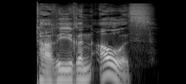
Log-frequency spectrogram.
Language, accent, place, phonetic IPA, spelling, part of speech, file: German, Germany, Berlin, [taˌʁiːʁən ˈaʊ̯s], tarieren aus, verb, De-tarieren aus.ogg
- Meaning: inflection of austarieren: 1. first/third-person plural present 2. first/third-person plural subjunctive I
